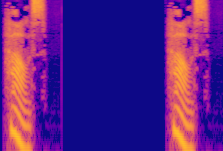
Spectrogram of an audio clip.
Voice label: "house", English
